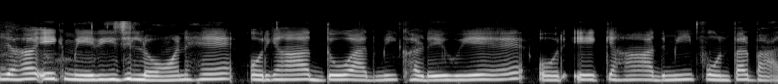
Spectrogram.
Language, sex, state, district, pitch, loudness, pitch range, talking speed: Hindi, female, Bihar, Vaishali, 220 Hz, -14 LUFS, 205-225 Hz, 155 wpm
